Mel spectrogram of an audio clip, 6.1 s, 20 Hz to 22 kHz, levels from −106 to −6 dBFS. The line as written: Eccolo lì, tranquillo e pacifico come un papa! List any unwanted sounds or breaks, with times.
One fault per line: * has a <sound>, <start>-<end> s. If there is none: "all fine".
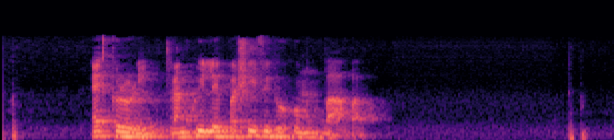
all fine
